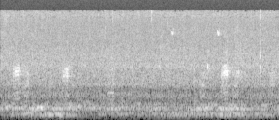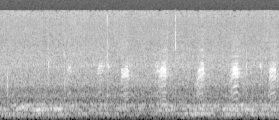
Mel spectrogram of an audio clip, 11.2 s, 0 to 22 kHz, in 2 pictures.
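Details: Green frogs (Pelophylax) at ponds in the Drava valley, Slovenia, on 23 July 2023: short, rough, quacking croaks repeated irregularly about every half second to second over a dense low murmur of more calling.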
